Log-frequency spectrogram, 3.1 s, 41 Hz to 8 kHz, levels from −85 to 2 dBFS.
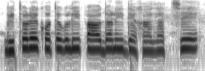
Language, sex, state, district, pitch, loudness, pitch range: Bengali, male, West Bengal, Cooch Behar, 215 Hz, -16 LUFS, 195-220 Hz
